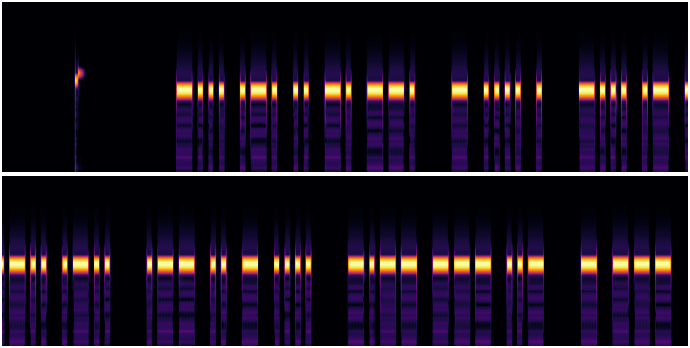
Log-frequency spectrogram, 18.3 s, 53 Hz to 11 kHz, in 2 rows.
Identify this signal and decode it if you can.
Morse code, heard as a keyed tone, about 17 wpm, 700 Hz. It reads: BRING THE BALL WITH YOU TO
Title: Sentences from Top 1000 Words - Review Part 6 - 17wpm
